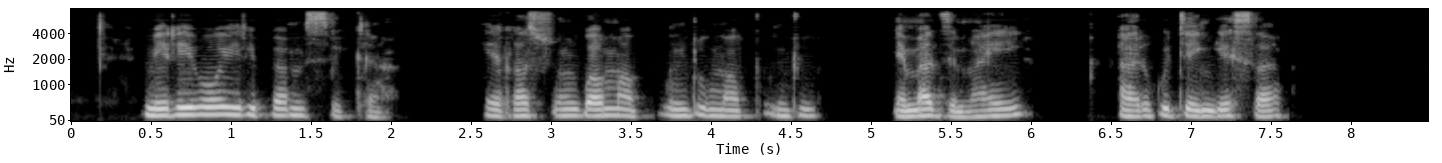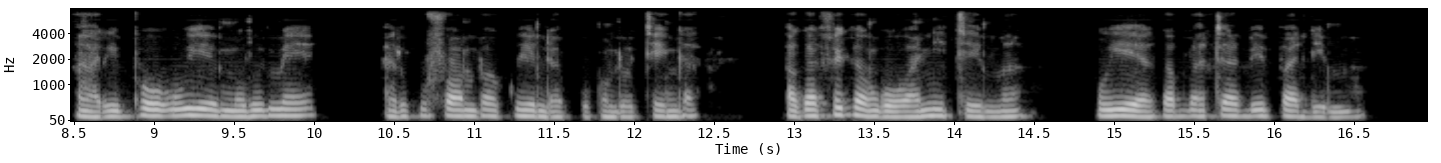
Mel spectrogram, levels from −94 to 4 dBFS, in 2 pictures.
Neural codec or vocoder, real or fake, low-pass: codec, 16 kHz, 16 kbps, FunCodec, trained on LibriTTS, 50 frames a second; fake; 7.2 kHz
